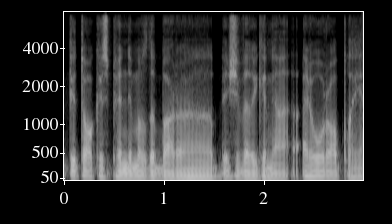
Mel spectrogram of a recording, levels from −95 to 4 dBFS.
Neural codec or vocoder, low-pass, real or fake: codec, 16 kHz in and 24 kHz out, 0.9 kbps, LongCat-Audio-Codec, four codebook decoder; 7.2 kHz; fake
